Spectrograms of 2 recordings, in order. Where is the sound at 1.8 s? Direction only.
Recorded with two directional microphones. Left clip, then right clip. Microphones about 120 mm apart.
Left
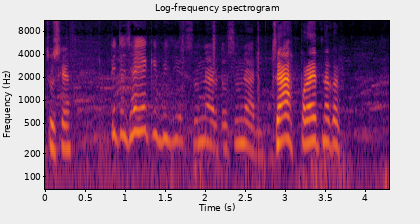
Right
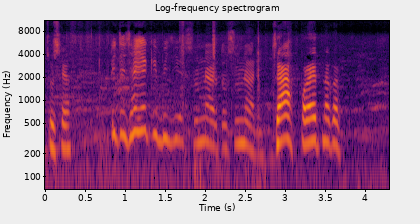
35° left (ahead or behind).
